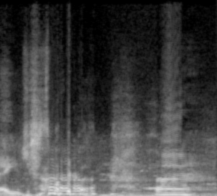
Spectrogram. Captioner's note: laughing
